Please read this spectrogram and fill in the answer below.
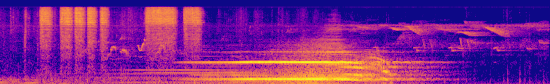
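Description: Film sound effects: a run of short hissing bursts, then a held droning tone with a lower second tone that wavers and bends downward as it fades, with faint high chirps gliding down near the end.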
